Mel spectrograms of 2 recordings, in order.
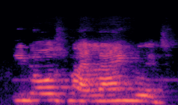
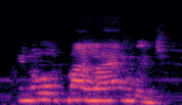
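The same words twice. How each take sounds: First: Higher, thrilled, but only a mild mock scream; overjoyed exclaim. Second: Higher, dropping much softer; joyful, softer repeat. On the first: Quoting a delighted Baba, higher and thrilled. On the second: Retold or imitated. Baba repeats it in hushed delight, higher. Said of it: "and he was so happy".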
